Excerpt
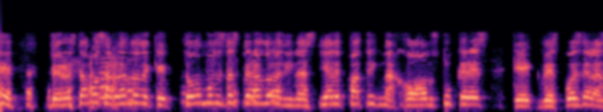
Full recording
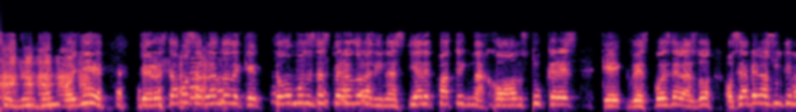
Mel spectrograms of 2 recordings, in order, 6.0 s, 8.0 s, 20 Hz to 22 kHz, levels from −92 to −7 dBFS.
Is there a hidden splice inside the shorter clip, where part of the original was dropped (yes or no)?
no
